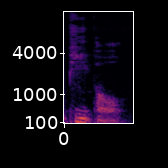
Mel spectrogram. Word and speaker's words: people: invited 10 people でその後の people これもねえ L の部分ダーク L なんですねなので皆さんねえ日本語でも people て言ったりしますよねなのでここは people にならないように注意してください最後の this time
